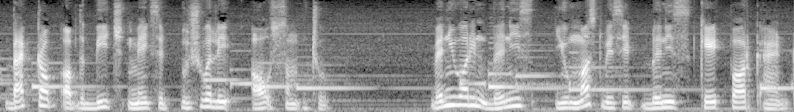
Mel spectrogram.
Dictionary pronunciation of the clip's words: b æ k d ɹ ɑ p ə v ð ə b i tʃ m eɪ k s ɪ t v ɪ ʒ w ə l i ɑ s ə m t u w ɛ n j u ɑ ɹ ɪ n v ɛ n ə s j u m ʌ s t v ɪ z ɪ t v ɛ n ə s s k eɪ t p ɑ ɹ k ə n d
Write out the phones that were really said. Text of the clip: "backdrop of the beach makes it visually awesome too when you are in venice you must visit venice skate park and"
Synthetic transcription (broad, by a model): b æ k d ɹ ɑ p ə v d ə b i tʃ m eɪ k s ɪ t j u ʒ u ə l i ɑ s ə m t u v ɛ n j u ɑ ɹ ɪ n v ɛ n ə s j u m ʌ s t v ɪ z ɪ t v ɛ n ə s s k eɪ t p ɑ ɹ k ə n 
